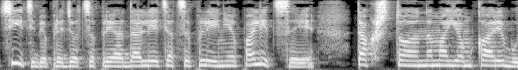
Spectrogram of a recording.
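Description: The reader's voice is unforced. Intonation remains fairly even throughout.

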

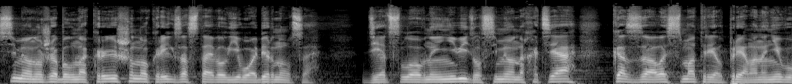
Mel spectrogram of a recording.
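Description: The clip presents an unforced reading voice.

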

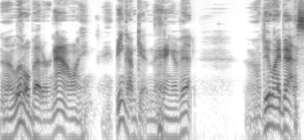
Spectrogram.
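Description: Speaking at a moderate pace, a man uses lively intonation in a fairly low voice. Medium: actual play. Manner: nervous, hesitant, eager to help.

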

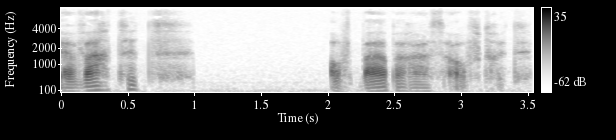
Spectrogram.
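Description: Whispering in a put-on character voice, a man speaks at a slow pace.

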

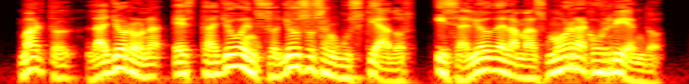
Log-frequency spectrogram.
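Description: Reading aloud in an unforced voice

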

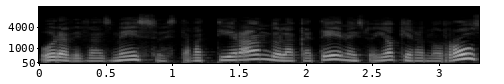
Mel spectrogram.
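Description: Reading in an unforced voice.

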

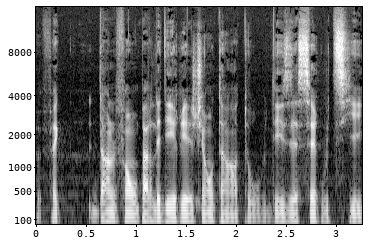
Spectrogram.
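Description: A man is speaking. His pitch is very deep and low. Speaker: volunteer association regional director. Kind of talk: casual chat. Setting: makeshift studio at an event.

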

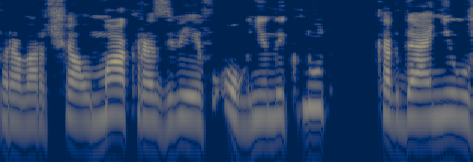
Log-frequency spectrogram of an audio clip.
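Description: Someone is reading aloud in a natural voice. The intonation stays fairly even over a quiet background.

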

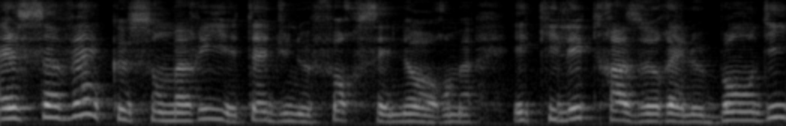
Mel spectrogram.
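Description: Read aloud in a natural voice. The intonation is lively.

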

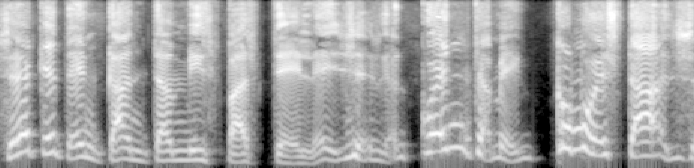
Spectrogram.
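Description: A quiet background behind plain reading aloud

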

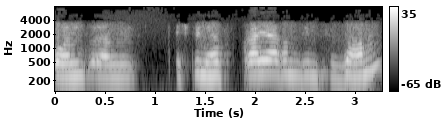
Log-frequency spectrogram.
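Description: Speaking fairly slowly, a woman with a fairly high pitch and a slightly husky edge keeps her pitch movement small.

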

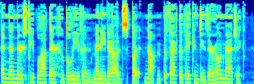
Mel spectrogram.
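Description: Against noticeable background noise, a woman speaks in a fairly low voice with fairly even intonation. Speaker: podcast host. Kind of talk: guided meditation intro then casual interview.

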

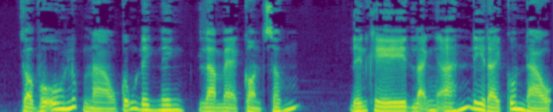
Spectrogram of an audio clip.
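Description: The voice is plain reading aloud with lively intonation. The background is quiet.

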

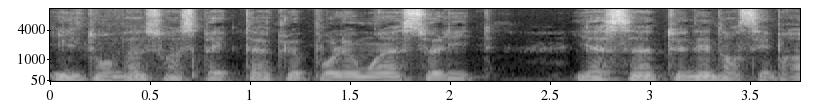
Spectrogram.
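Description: Just plain reading aloud

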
